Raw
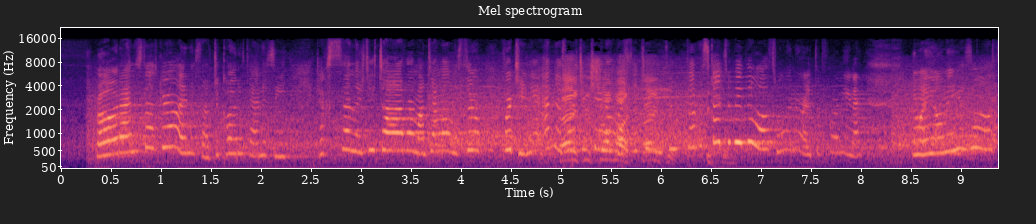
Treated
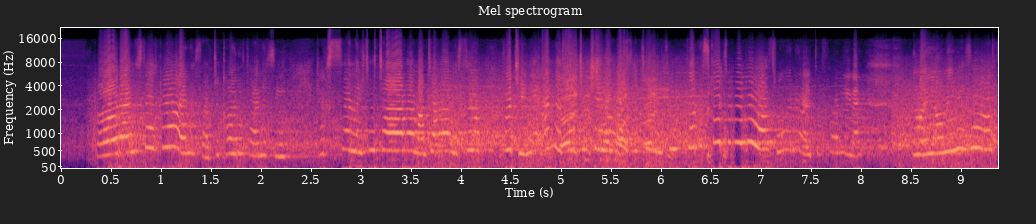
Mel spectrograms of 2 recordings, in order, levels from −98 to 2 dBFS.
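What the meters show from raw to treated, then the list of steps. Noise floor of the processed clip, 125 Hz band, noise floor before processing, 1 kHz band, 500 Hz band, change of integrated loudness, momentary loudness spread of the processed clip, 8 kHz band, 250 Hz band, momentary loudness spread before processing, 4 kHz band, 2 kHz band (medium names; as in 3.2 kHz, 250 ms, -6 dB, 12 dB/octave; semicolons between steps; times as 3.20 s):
-33 dBFS, no reading, -37 dBFS, +0.5 dB, +2.0 dB, +1.0 dB, 8 LU, +5.0 dB, +4.0 dB, 12 LU, +4.0 dB, +1.0 dB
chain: valve stage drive 24 dB, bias 0.75; attacks held to a fixed rise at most 120 dB/s; trim +8.5 dB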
